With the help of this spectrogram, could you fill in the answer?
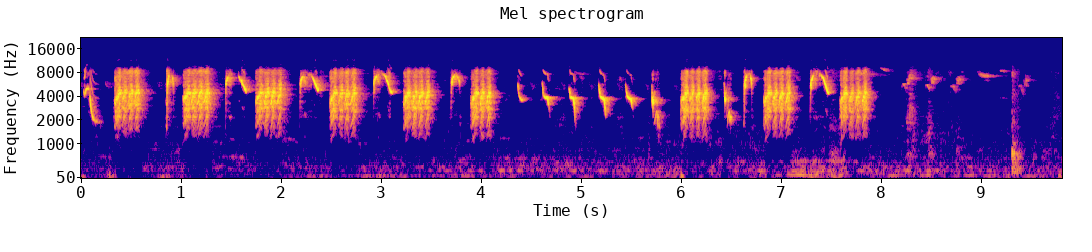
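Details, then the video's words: Long-tailed shrike (cendet) in lively 'gacor' song meant to get silent birds singing: loud harsh broadband rasping notes alternating with quick high whistled downslurs, about one to two notes per second, then a run of short sharp chips. "CENDET GACOR MENJADIKAN YANG DIAM IKUT GACOR"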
